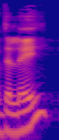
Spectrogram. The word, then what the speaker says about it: Deleye: So we're we're going to introduce our guest, Nicola De Ley. Did I pronounce that correctly?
